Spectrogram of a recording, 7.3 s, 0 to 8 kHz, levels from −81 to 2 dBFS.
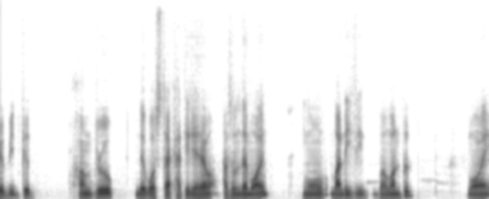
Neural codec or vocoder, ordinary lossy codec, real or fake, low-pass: codec, 16 kHz, 0.5 kbps, FunCodec, trained on Chinese and English, 25 frames a second; none; fake; none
